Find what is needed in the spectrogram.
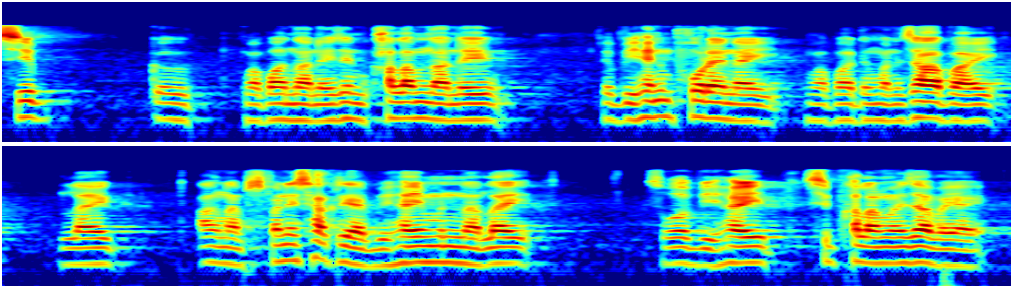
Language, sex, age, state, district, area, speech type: Bodo, male, 18-30, Assam, Kokrajhar, urban, spontaneous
